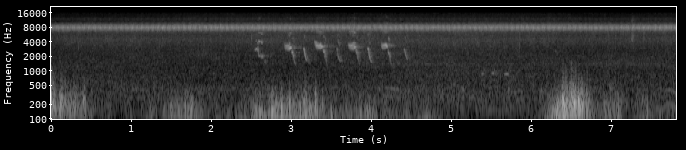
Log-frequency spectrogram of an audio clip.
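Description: Outdoor insect chorus droning steadily at a high pitch. Around the middle a bird gives a quick run of about eight short falling chirps. Low rumbles come twice, the louder one near the end.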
